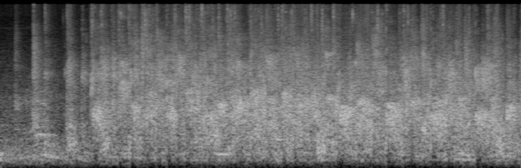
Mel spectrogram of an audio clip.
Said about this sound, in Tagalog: Pumalakpak po yung nagmamahal sa Panginoon.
